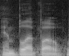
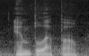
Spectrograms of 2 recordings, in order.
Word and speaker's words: emblepo: Um, it's based on one Greek word, uh, a, a, word uh, that's pronounced emblepo, which isn't the prettiest sounding word, emblepo.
